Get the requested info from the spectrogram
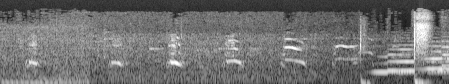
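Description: A bird calling: a run of about six short calls that bend in pitch, a little over half a second apart. Under the first second there is a faint low steady hum. Music with low beats comes in near the end.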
